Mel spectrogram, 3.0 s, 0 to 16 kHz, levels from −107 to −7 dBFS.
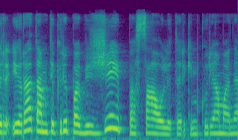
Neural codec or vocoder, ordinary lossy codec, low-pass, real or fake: none; Opus, 64 kbps; 10.8 kHz; real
